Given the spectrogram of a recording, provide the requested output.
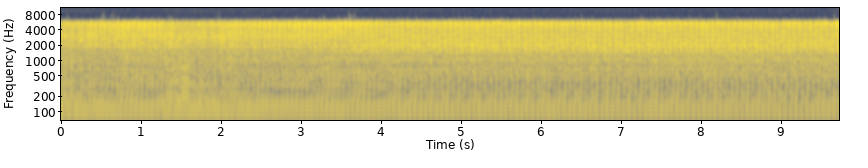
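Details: First-generation Honda PCX (JF28) scooter: steady metallic clatter over the small engine's idle, constant throughout; rattle from inside the engine, cause not pinned down.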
